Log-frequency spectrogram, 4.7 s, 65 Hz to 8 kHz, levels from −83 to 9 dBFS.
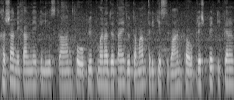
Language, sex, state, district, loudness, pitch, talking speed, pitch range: Hindi, male, Rajasthan, Barmer, -18 LUFS, 140 Hz, 230 wpm, 135-145 Hz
